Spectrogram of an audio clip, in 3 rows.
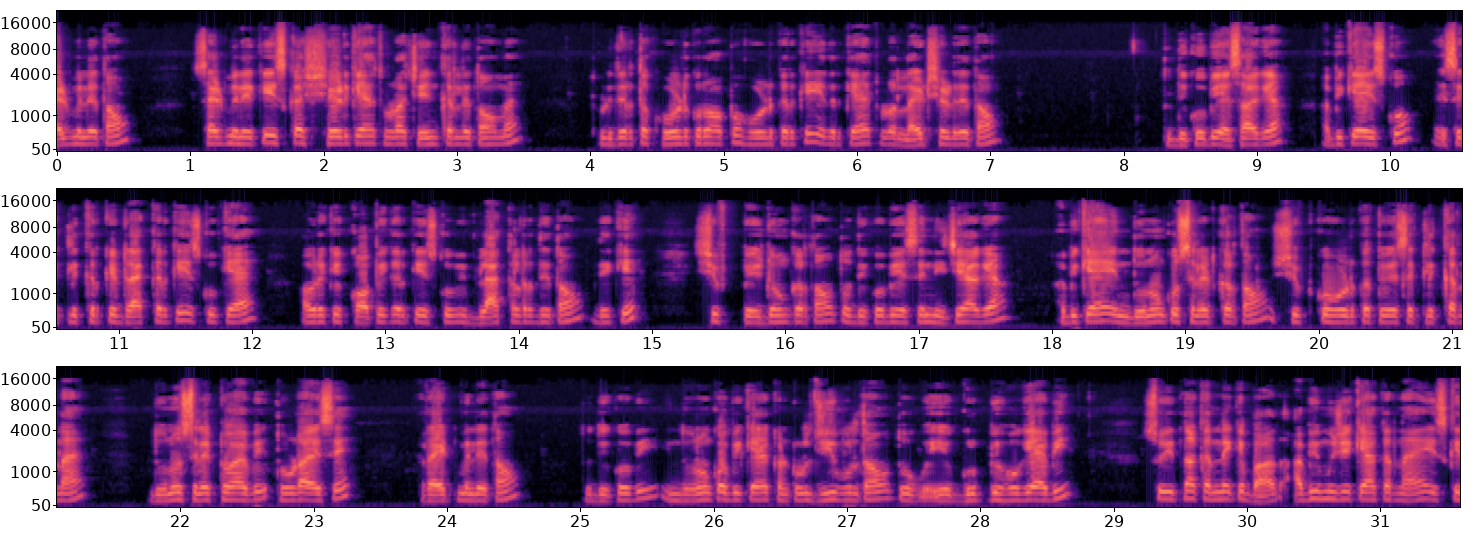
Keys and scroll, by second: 15.4 shift+Page_Down, 26.9 ctrl+g.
